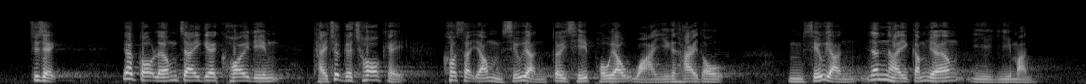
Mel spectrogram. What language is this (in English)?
Cantonese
